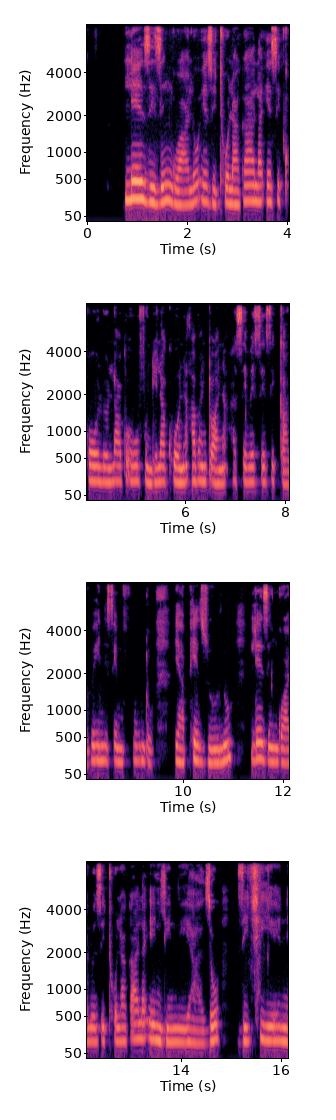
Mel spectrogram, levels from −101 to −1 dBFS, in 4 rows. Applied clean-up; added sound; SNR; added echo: none; none; none; none.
